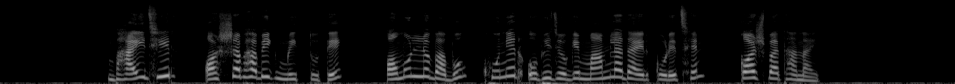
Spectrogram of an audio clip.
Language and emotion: Bengali, neutral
